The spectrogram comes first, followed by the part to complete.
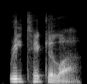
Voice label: "reticula", American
